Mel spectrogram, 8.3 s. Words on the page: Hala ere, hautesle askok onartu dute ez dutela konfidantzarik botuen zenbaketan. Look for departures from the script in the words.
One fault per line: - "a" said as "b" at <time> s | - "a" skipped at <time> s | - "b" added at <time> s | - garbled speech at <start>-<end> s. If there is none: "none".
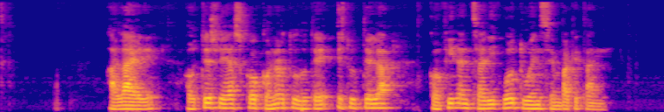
none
